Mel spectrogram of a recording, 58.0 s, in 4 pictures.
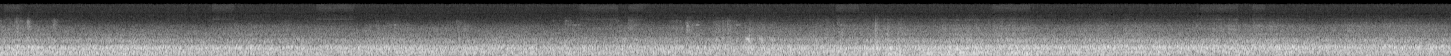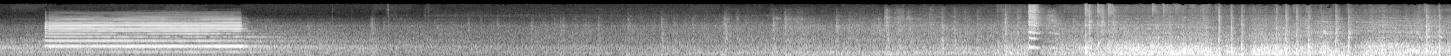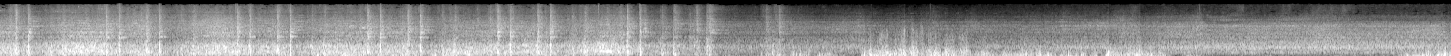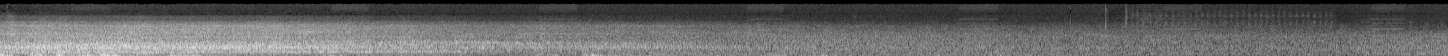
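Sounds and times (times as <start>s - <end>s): clickety-clack of wheels on rails: 0.0s - 0.9s, 3.8s - 14.3s, 17.5s - 46.2s
diesel locomotive engine: 0.0s - 58.0s
train horn blast: 14.9s - 17.6s, 24.8s - 25.2s.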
